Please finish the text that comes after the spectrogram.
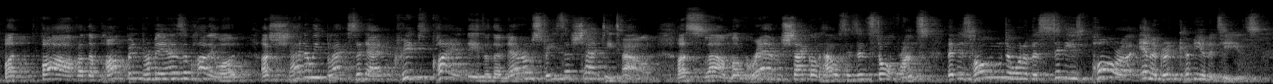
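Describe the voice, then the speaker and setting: Bombastic high-pitched superhero serial announcer. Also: male voice, lively intonation, normal speed, hardly any pauses, a bit bright, a little hiss or hum. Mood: grandiose. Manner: grandiose, dramatic. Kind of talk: mock-heroic radio narration. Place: live stage at a convention. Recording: echoey convention room, distant camera, music behind.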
